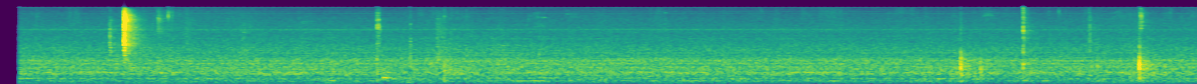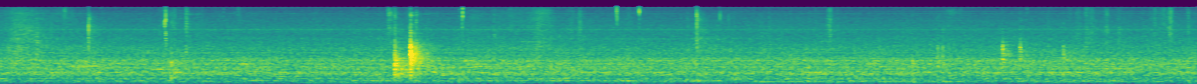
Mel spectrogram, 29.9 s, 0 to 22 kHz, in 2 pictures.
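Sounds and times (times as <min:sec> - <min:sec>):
fan hum: 0:00.3 - 0:29.9.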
